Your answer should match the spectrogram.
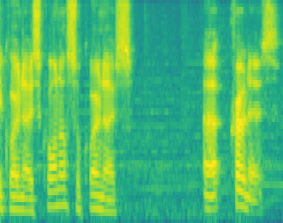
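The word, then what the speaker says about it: Qo'noS: No, I think in the shows it was Kronos. Yeah, I believe it was, yeah. Like, yeah, Quonos, but it's pronounced like KR.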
